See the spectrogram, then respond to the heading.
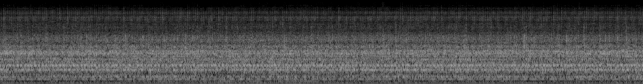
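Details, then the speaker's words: Mini metal lathe, repeat 30 thou cut after tightening the tool post, with lubrication and higher rpm: steady high ringing tone with only a faint buzz left; chatter much reduced but still slight out at the unsupported end. "that's much better still got a little chatter out here"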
